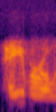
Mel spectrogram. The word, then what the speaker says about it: Haverhill: my mom's from massachusetts i lived i went haverhill was the correct pronunciation but nice thank you back manchester's not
